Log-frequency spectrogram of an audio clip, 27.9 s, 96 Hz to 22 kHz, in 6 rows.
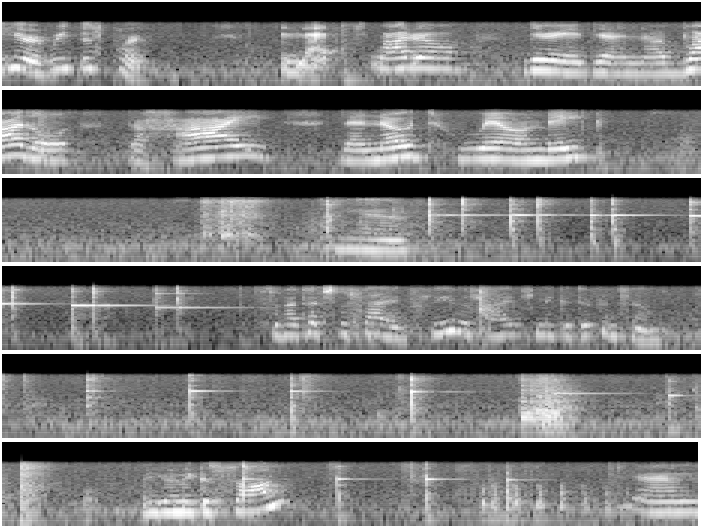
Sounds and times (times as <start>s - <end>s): Glass: 12.2s - 15.7s, 25.6s - 27.2s
Speech: 15.8s - 18.4s.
